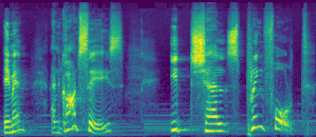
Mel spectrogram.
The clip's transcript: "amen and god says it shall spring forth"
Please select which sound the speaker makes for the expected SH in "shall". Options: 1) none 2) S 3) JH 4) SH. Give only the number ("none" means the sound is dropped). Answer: 4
